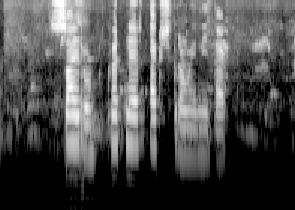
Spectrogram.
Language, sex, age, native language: Icelandic, female, 14, Icelandic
